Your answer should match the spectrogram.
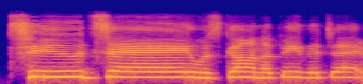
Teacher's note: I mean, it comes out right at you. He over aspirates his T's and D's.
